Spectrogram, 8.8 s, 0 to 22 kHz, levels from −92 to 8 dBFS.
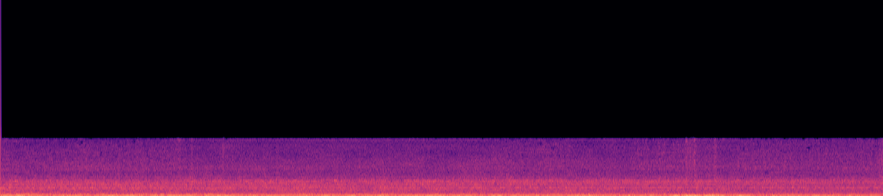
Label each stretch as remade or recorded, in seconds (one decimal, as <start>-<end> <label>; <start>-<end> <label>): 0.0-1.7 recorded; 1.7-4.9 remade; 4.9-5.7 recorded; 5.7-6.3 remade; 6.3-6.9 recorded; 6.9-7.4 remade; 7.4-8.8 recorded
